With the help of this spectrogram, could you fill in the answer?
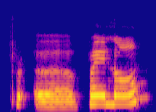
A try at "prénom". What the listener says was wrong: প্রেনো, নম না, প্রেনো, প্রেনো,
